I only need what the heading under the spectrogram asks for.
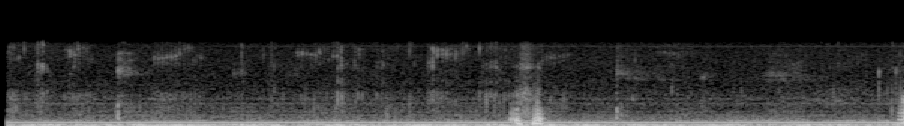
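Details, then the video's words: Domestic cat named Whity purring loudly and steadily while washing and grooming itself, content and happy indoors; a continuous deep rumbling drone throughout, with a brief louder rustle near the middle and faint licking sounds. "Cat Purring Loudly, Washing and Grooming Itself"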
